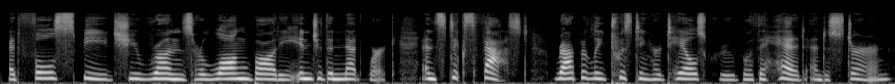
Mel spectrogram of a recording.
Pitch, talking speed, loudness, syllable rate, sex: 240 Hz, 155 wpm, -18 LUFS, 3.8 syllables/s, female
